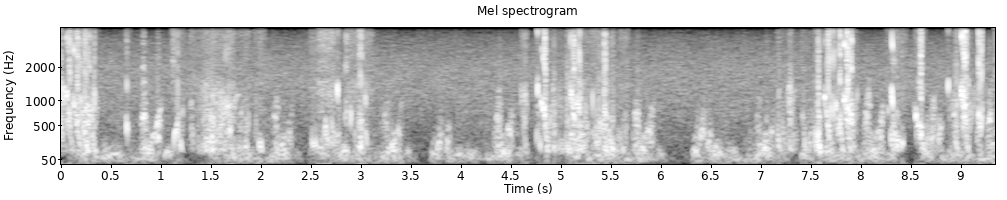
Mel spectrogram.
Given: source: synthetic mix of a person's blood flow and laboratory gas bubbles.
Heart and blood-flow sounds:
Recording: Doppler ultrasound of blood flow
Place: precordium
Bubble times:
0.00-0.40 s: bubbles
0.62-0.72 s: bubbles
1.09-1.26 s: bubbles
1.28-2.05 s: bubbles
2.48-2.80 s: bubbles
2.83-3.13 s: bubbles
4.58-4.68 s: bubbles
4.73-5.69 s: bubbles
7.14-7.99 s: bubbles
8.23-8.46 s: bubbles
8.52-8.68 s: bubbles
8.83-9.25 s: bubbles
From the record:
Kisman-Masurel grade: 333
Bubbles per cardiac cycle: rolling drumbeat, 9 or more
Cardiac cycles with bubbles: 50 to 99%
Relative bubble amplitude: loud (0.450 to 0.775)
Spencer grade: 3 (all of the cardiac periods contain showers or single bubble signals, but not dominating or overriding the cardiac motion signals)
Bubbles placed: only in the low amplitude regions of the cardiac cycle

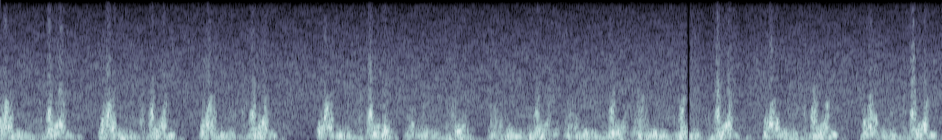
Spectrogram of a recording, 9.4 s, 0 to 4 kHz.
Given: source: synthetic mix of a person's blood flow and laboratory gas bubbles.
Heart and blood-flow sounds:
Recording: Doppler ultrasound of blood flow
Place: precordium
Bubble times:
4.52-4.71 s: bubbles
From the record:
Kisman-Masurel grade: 111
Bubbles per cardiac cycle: 1 to 2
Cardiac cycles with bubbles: 1 to 10%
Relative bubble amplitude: barely perceptible (0.100 to 0.250)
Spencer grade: 1 (occasional bubble signal discernible with the cardiac motion signal, with majority of cardiac periods free of bubbles)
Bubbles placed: only in the low amplitude regions of the cardiac cycle

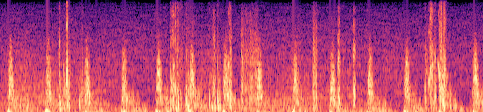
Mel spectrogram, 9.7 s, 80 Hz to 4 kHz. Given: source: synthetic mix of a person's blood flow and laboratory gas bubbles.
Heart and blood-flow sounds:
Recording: Doppler ultrasound of blood flow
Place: subclavian vein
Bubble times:
1.17-1.42 s: bubbles
1.57-1.75 s: bubbles
3.39-3.90 s: bubbles
4.15-4.44 s: bubbles
4.53-4.64 s: bubbles
8.48-8.98 s: bubbles
From the record:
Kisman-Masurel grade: 221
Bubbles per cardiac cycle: several, 3 to 8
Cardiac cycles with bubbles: 10 to 50%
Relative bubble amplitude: barely perceptible (0.100 to 0.250)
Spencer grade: 2 (many but less than half of the cardiac periods contain bubble signals, singularly or in groups)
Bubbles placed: anywhere in the cardiac cycle

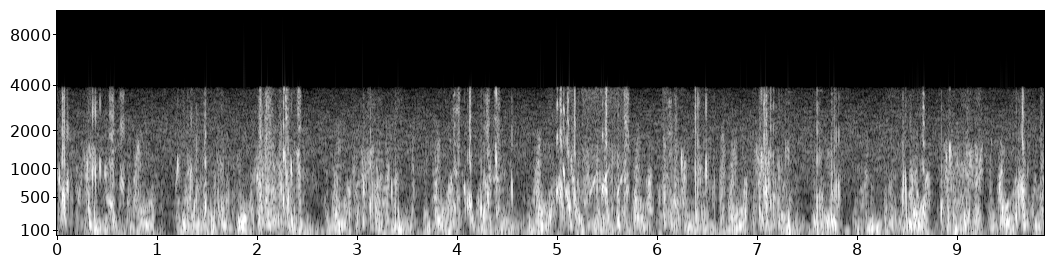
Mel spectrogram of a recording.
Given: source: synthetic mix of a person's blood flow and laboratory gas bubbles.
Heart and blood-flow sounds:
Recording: Doppler ultrasound of blood flow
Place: precordium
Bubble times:
0.00-0.15 s: bubbles
0.25-0.68 s: bubbles
1.17-1.74 s: bubbles
1.93-2.49 s: bubbles
2.95-3.46 s: bubbles
3.92-4.59 s: bubbles
4.90-5.74 s: bubbles
6.00-6.31 s: bubbles
6.35-6.59 s: bubbles
6.93-7.40 s: bubbles
7.54-7.69 s: bubbles
7.71-7.86 s: bubbles
8.26-8.73 s: bubbles
8.82-9.28 s: bubbles
9.54-9.75 s: bubbles
9.83-9.88 s: bubbles
From the record:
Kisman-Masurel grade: 342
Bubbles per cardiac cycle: rolling drumbeat, 9 or more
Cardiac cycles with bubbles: 100%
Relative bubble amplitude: moderate (0.250 to 0.450)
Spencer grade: 3 (all of the cardiac periods contain showers or single bubble signals, but not dominating or overriding the cardiac motion signals)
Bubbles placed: only in the low amplitude regions of the cardiac cycle

